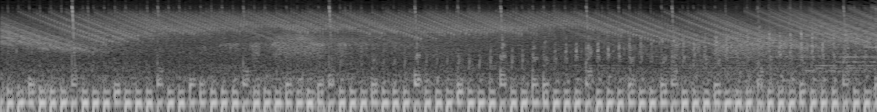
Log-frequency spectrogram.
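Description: Electronic synthesizer music: a fast, pulsing low bass sequence under a filter sweep that slowly brightens and then darkens again, with repeated falling high-pitched sweeps on top.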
